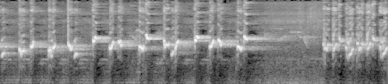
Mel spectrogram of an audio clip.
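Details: Energetic Yellow-vented bulbul chatter meant as a lure for other bulbuls. Clear, bouncy, slurred notes roll up and down in quick succession, fade briefly, then a fast bubbling phrase resumes.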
